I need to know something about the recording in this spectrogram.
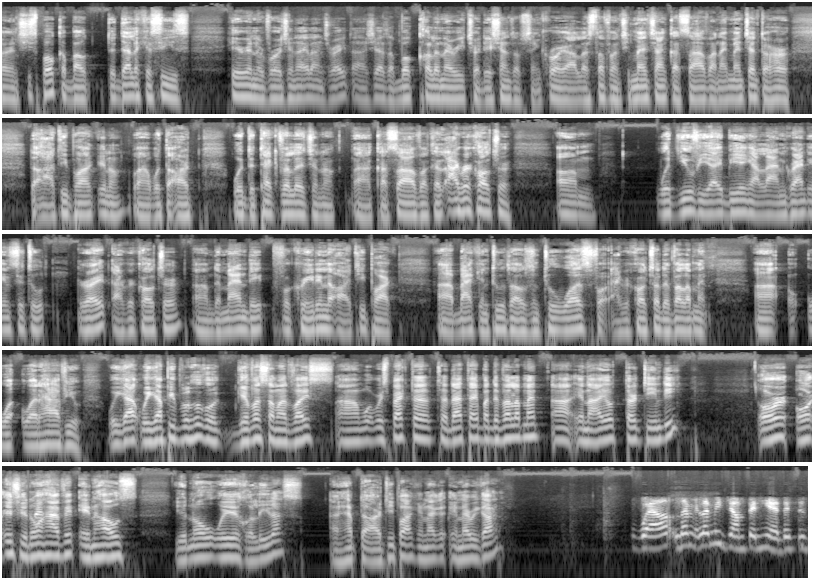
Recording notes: speaks on the phone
